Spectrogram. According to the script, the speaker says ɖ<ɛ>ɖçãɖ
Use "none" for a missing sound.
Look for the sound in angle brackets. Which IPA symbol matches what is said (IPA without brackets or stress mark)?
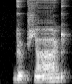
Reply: ø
